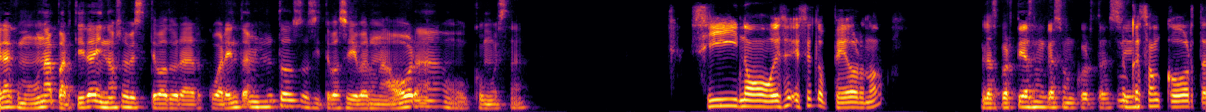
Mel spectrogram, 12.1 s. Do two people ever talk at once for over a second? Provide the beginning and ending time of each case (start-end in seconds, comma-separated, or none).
none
